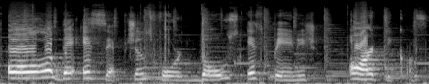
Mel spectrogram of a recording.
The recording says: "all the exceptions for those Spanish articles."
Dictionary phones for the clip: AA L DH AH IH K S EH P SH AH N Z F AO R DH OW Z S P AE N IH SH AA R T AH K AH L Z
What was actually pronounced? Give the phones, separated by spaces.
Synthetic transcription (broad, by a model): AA L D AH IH S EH P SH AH N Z F AO R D OW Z S P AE N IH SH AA R T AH K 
